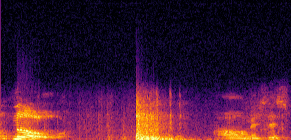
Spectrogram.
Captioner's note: door slams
